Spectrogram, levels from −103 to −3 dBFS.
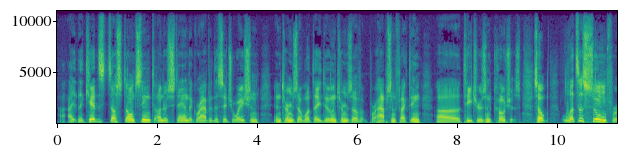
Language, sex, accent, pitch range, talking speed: English, male, American, 130-170 Hz, 170 wpm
